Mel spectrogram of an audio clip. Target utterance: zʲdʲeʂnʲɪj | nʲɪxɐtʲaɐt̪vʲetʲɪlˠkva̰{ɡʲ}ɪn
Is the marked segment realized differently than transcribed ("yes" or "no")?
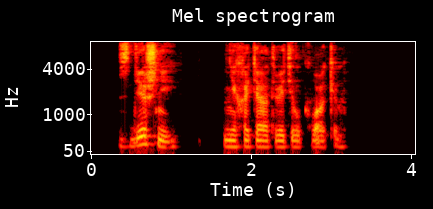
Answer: yes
